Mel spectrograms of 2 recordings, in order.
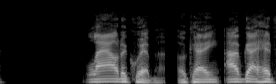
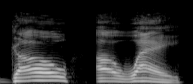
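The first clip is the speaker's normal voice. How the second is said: slow, higher mock yell with long vowels; mock scream; 4 semitones higher, 3 dB louder, much slower than usual. Screaming at coworker on a lawnmower, drawn-out mock yell. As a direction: draw each word out as a pretend shout. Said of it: "I'm screaming".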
